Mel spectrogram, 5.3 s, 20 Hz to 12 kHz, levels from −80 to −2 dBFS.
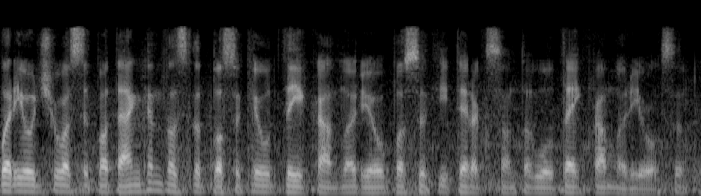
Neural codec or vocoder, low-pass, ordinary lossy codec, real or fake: codec, 16 kHz, 0.8 kbps, ZipCodec; 7.2 kHz; AAC, 48 kbps; fake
